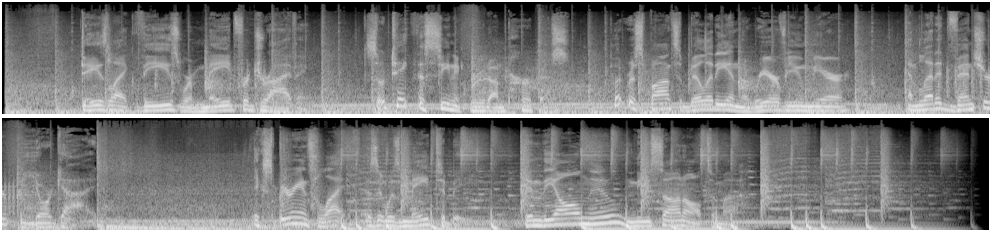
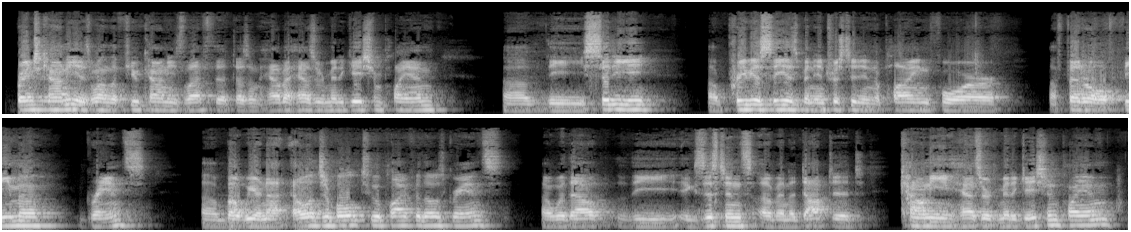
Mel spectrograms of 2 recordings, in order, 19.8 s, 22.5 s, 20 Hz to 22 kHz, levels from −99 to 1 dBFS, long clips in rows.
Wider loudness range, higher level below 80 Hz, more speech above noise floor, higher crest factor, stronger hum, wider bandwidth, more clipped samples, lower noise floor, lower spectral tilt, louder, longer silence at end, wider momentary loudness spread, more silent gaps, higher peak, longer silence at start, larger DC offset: about the same, 3 LU vs 4 LU; first, -24 dBFS vs -54 dBFS; second, 26 dB vs 50 dB; about the same, 14 dB vs 14 dB; neither; first, 19 kHz vs 16 kHz; neither; second, -40 dBFS vs -66 dBFS; about the same, -5 dB/octave vs -4 dB/octave; about the same, -16 LUFS vs -16 LUFS; first, 0.45 s vs 0.1 s; second, 9 LU vs 12 LU; neither; first, 0 dBFS vs -4 dBFS; second, 0 s vs 0.15 s; neither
